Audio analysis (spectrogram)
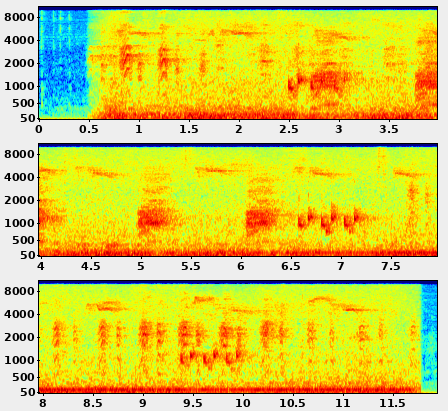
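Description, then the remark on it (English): Crows caw repeatedly in the morning in harsh, spaced calls against a steady outdoor background hum, with fainter chirps and woodpecker tapping mixed in throughout. “That was the teaser sound, and that was woodpeckers and crows talking in the morning. Those were the crows going and caw caw.”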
